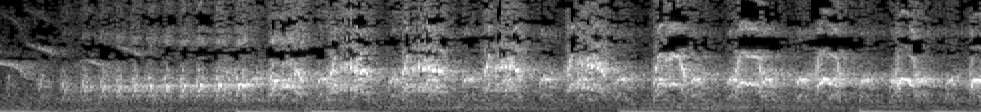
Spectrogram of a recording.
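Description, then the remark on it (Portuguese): A rufous hornero's (João-de-barro) song: a loud, rapid run of shrill, ringing notes repeated in a steady, laugh-like rhythm for several seconds, with a low intermittent rumble underneath and no talking. “Seu canto parece uma gargalhada.”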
